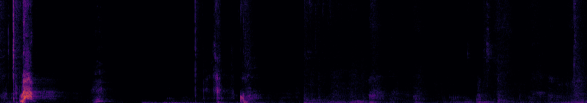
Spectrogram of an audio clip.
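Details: A French Bulldog puppy, playing with grill tongs, gives a loud, harsh bark-like yelp, then softer grunting and whining noises likened to a monkey.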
